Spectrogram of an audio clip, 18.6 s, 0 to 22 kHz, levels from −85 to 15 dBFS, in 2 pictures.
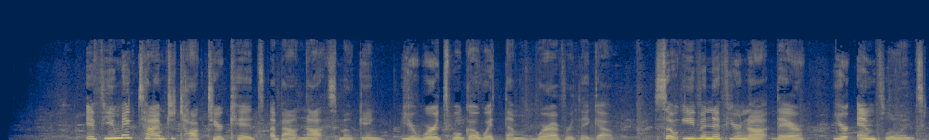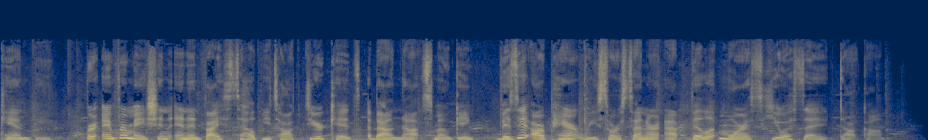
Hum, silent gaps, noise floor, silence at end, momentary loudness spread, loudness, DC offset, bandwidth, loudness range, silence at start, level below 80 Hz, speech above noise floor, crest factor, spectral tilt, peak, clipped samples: none; none; -48 dBFS; 0.45 s; 10 LU; -17 LUFS; under 0.1%; 16 kHz; 3 LU; 0.6 s; -44 dBFS; 31 dB; 16 dB; -3.5 dB/octave; 0 dBFS; under 0.1%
